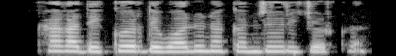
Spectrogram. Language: Pashto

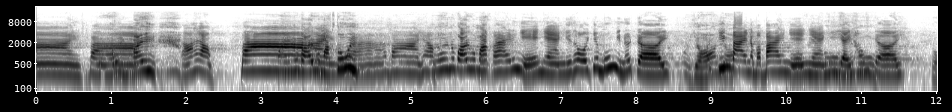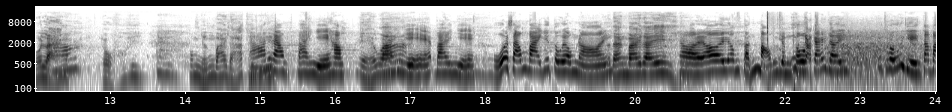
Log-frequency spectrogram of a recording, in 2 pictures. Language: Vietnamese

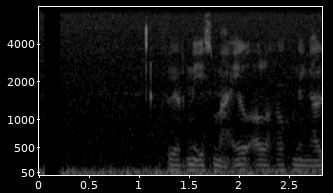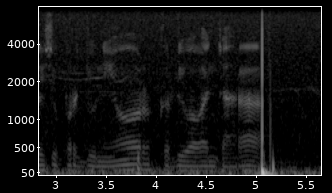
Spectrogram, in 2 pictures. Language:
Sundanese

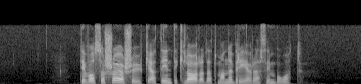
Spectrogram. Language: Swedish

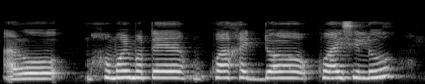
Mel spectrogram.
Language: Assamese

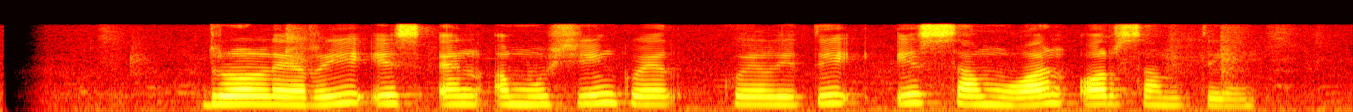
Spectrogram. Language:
Sundanese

